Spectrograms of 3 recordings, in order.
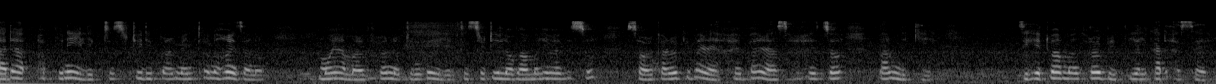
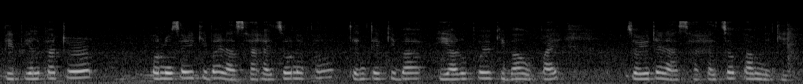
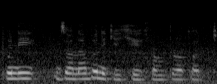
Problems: none marked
